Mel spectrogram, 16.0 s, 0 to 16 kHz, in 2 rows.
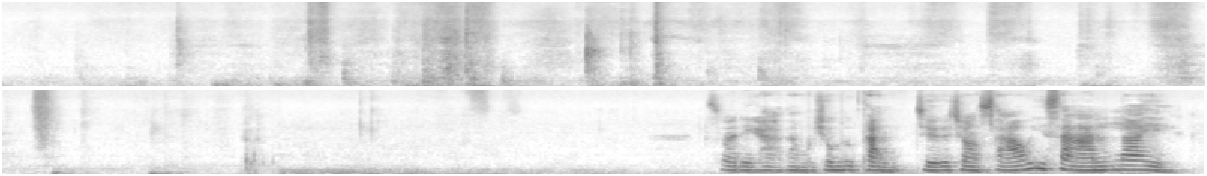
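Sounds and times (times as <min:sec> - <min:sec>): cloth sheet rustling: 0:01.2 - 0:08.6
light footsteps: 0:06.6 - 0:09.9.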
